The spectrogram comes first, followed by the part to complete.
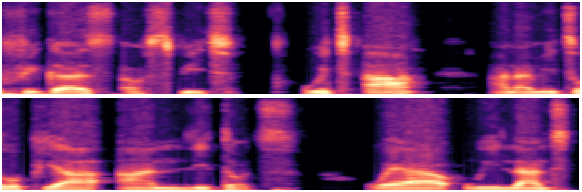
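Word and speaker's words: onomatopoeia: our last class where I pronounced a word as anamatapia when the word is actually supposed to be pronounced as anamitopia.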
